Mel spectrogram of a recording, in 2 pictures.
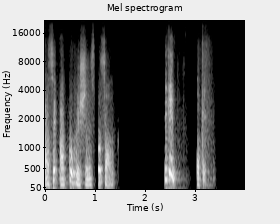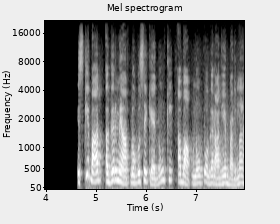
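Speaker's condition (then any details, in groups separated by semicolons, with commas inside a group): No condition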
